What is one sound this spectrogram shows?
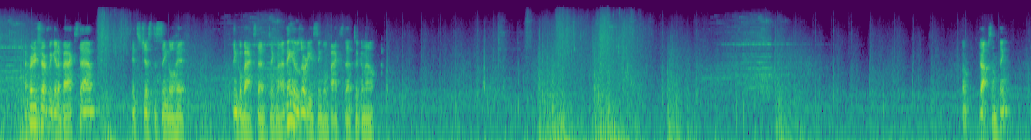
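Armoured footsteps run across a stone floor.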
